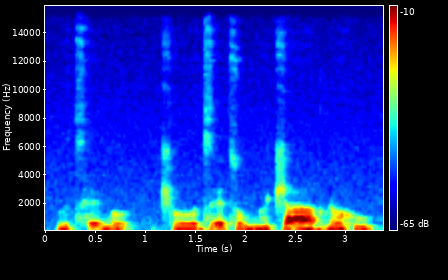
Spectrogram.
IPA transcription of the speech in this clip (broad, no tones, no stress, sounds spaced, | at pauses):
ɯ t͡sʰ ɛ̰ ŋ ɤ | t͡ʃʰ ɤː d͡z ɛ̰ t͡s o ŋ ɯ t͡ʃ aː d̪ ṵ ɳ ɤ h u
